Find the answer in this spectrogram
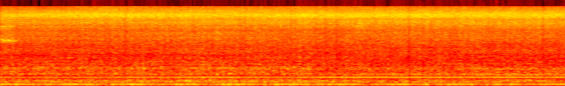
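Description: Sliced mushrooms and onions sizzling steadily in a hot skillet, with a faint low hum underneath.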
